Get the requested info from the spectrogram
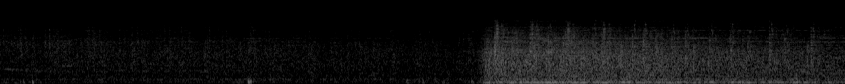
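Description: Crowd applauding in a hockey arena, faint at first and swelling louder about five seconds in.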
